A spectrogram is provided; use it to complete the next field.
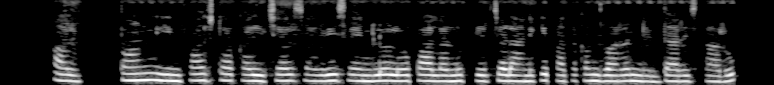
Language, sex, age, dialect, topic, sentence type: Telugu, female, 18-24, Central/Coastal, banking, statement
